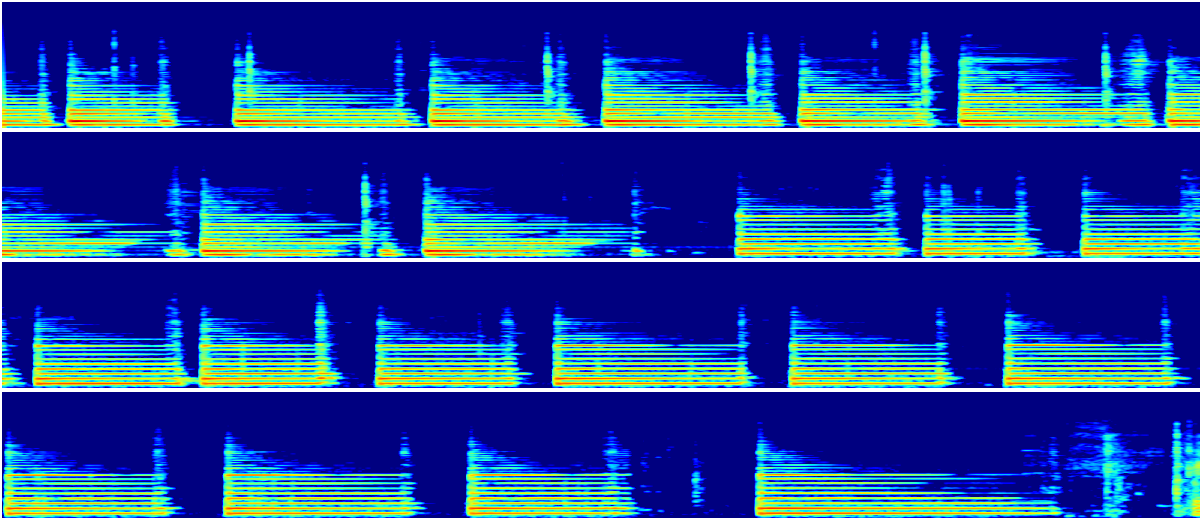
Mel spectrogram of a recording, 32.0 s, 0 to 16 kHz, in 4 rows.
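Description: Acoustic guitar being tuned: one open string plucked about once a second and left to ring and fade while its tuning peg is turned, first the A string, then after a short pause about 13 seconds in the higher D string, plucked the same way.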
